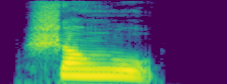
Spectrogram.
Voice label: "商务", Chinese

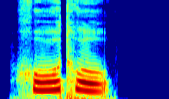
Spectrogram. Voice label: "糊涂", Chinese

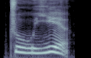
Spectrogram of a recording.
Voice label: "主页", Chinese

